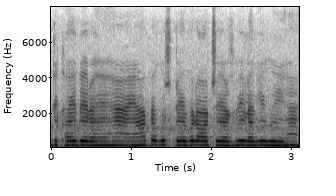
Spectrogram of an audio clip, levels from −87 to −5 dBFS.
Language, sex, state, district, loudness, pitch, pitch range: Hindi, female, Chandigarh, Chandigarh, -12 LUFS, 225 Hz, 215-225 Hz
